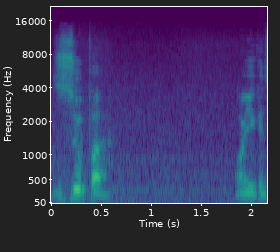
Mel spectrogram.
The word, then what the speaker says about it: super: super super duper or as the germans say super with a z it sounds like a it's not spelled with a z but it it has that z sound to it zuppa or you could say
